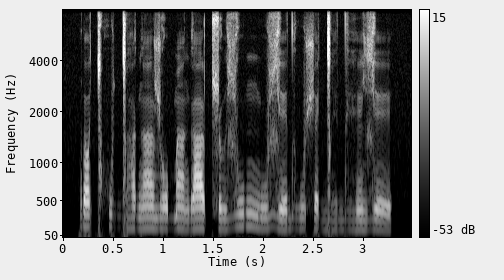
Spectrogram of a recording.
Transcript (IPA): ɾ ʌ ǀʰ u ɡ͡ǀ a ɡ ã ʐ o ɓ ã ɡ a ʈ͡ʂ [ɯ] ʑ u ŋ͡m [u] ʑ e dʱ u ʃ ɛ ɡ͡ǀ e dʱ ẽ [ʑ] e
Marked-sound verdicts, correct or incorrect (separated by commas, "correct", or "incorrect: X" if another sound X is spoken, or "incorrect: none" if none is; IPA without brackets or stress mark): correct, correct, correct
